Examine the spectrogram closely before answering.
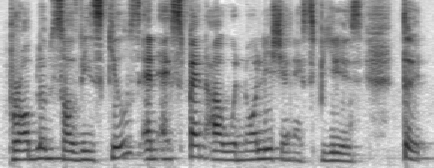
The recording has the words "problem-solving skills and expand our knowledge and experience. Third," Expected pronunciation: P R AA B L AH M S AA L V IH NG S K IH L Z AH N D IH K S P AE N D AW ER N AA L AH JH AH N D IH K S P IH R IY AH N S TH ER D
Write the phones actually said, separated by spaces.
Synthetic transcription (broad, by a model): P R AA B L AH M S AA L V IH NG S K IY L S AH N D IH K S P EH N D AW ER N AA L AH JH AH N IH K S P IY R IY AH N S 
